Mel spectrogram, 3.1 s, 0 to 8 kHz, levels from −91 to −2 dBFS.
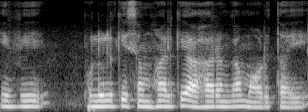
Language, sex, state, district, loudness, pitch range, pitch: Telugu, male, Andhra Pradesh, Visakhapatnam, -16 LUFS, 145-155 Hz, 150 Hz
